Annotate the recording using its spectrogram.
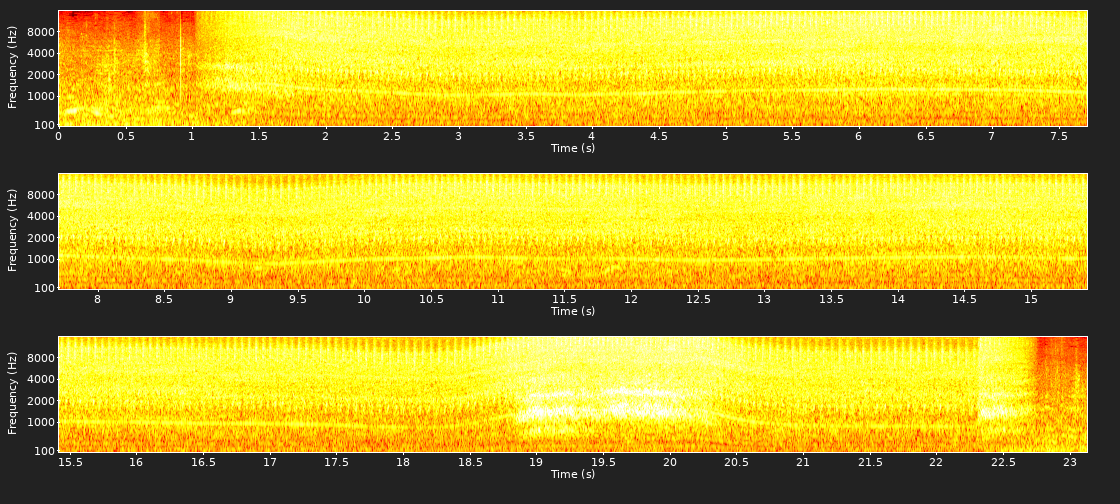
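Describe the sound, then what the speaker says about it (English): A drone flying around a school campus in the video game Life Is Strange gives off a steady, buzzing motor whine that rises and dips in pitch as it moves, with a brief louder swell near the end. "Here, give the drone a whirl around campus."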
